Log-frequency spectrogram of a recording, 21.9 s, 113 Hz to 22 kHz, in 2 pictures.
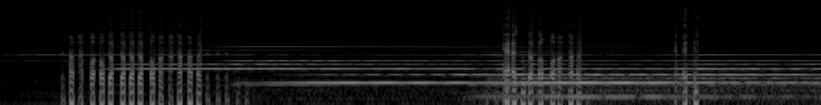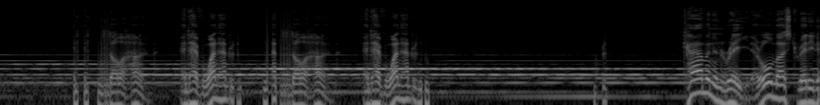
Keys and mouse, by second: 4.1 g, 5.5 click, 6.5-9.6 drag, 10.0 g, 11.1-12.5 drag, 12.3-14.2 typing, 14.4 click, 16.5 space, 18.8-19.5 drag, 19.2 space, 20.9 typing.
